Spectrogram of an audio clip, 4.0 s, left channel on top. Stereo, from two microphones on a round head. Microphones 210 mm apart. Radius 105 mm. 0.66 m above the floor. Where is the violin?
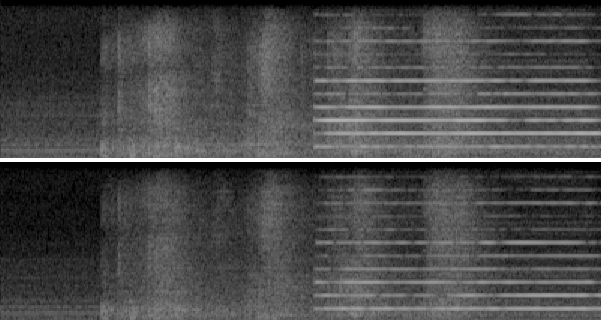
75° left (ahead or behind), 1.7 m.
